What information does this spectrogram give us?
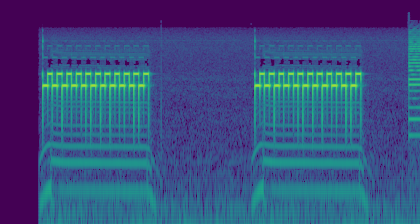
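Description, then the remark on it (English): A telephone rings twice in a steady electronic trill, each ring lasting over a second with a pause between, clear with no talking; the call is from the employment office of Holiday Cruise Lines. “Listen to Brad's phone call.”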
